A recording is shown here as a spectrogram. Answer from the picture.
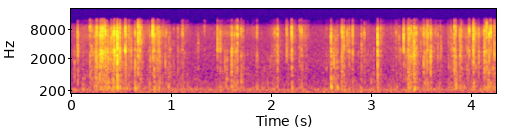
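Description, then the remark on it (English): A plastic Ziploc zip-top bag crinkling as it is handled, a steady stream of sharp, irregular crackles and rustles lasting several seconds, with no talking. “I thought there was a bit of a paper thing inside here, inside the Ziploc bag.”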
